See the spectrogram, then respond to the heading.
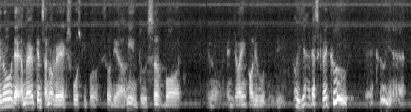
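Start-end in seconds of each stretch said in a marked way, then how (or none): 5.9-8.1 high, airy mock-impressed American gush. High mock-impressed American gush. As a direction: lecturer mocking a dazzled American.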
